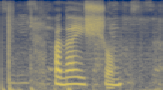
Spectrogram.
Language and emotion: Russian, neutral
